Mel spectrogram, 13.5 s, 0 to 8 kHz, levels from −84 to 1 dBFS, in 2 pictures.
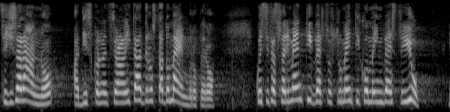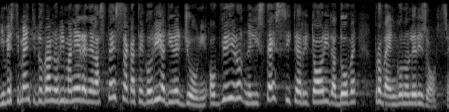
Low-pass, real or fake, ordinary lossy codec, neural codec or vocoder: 7.2 kHz; real; none; none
